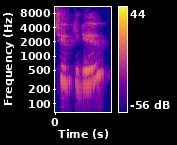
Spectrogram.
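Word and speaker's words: Toogoodoo: that spelled TL o goog oh oh but pronounced Tookie dude and so this is really a lot of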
